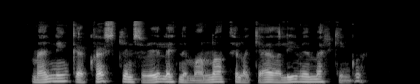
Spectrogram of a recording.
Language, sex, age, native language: Icelandic, male, 20-29, Icelandic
